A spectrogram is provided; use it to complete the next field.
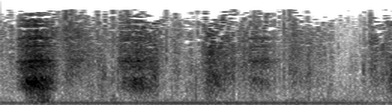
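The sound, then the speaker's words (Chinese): Heavy, out-of-breath panting of a man who has just run over to someone: about five rough, breathy gasps in a steady rhythm, the first the loudest and the rest slightly softer, with no talking. “王胖子气喘吁吁的跑到杜宾旁边，一边喘气一边说：”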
